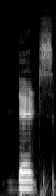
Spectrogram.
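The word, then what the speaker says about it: debts: करते हैं उसके लिए बैट डेट्स कहते हैं डेट्स बी साइलेंट ही रखना है इसमें ठीक है बैट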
